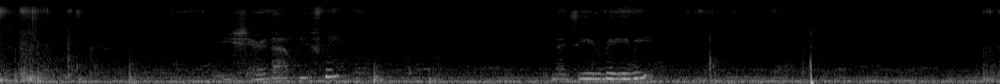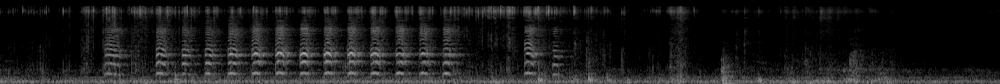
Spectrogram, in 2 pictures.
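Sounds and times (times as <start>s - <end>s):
dog toy squeaking: 11.0s - 16.1s.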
